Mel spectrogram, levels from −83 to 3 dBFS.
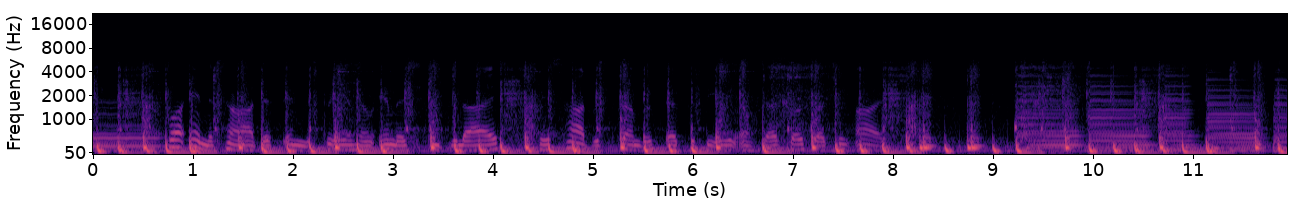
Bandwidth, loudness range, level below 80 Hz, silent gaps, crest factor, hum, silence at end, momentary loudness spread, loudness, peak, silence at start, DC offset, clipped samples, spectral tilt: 6.6 kHz; 1 LU; -50 dBFS; none; 16 dB; none; 0 s; 4 LU; -40 LUFS; -22 dBFS; 0 s; under 0.1%; under 0.1%; -9.5 dB/octave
